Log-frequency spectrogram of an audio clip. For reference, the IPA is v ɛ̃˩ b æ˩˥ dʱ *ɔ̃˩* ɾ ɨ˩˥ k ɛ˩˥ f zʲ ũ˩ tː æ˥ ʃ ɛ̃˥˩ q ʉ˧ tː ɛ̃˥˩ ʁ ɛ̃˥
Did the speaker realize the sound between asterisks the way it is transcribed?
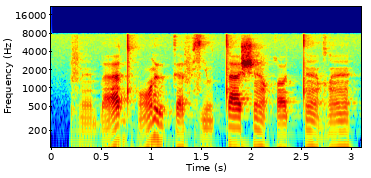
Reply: no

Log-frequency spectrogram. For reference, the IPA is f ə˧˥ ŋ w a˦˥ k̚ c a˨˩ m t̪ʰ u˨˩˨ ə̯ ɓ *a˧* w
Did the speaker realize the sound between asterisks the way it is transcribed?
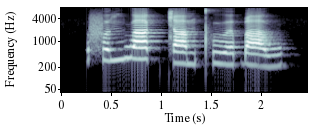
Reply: no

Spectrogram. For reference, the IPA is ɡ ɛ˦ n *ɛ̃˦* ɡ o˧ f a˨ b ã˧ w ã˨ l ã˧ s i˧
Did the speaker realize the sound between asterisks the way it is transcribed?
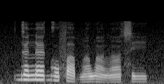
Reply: no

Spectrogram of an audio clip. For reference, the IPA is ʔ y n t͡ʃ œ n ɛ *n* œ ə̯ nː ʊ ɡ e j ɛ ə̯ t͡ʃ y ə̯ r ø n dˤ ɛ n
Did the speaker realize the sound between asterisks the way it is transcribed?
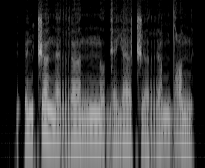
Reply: no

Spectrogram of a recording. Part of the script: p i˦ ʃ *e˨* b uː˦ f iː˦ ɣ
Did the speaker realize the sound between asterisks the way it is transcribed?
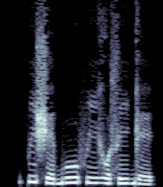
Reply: yes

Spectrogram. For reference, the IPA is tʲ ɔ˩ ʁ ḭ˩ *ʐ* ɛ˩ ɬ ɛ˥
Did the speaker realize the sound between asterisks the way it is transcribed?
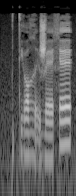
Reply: yes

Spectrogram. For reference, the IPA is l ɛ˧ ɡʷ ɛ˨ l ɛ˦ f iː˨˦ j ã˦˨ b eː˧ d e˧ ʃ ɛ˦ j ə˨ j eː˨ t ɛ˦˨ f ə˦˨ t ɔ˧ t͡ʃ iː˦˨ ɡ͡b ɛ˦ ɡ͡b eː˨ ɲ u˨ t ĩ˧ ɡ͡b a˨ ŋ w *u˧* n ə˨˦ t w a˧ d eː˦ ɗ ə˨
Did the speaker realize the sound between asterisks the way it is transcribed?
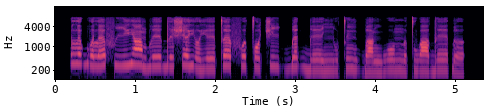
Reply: no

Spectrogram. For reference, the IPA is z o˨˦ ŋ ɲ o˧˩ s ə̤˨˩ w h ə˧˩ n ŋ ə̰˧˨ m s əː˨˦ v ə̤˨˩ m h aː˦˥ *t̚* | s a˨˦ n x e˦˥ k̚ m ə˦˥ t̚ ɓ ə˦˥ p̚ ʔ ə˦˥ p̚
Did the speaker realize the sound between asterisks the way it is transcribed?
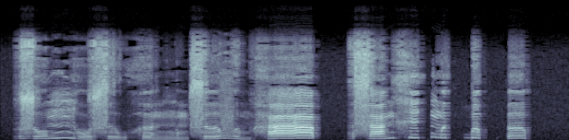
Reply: no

